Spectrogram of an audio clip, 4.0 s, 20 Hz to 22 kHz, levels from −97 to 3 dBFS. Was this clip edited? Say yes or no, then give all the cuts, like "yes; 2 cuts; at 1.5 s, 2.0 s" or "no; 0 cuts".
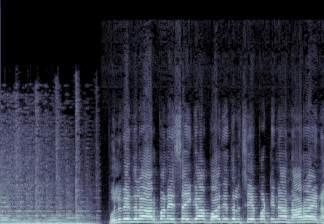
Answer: no; 0 cuts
